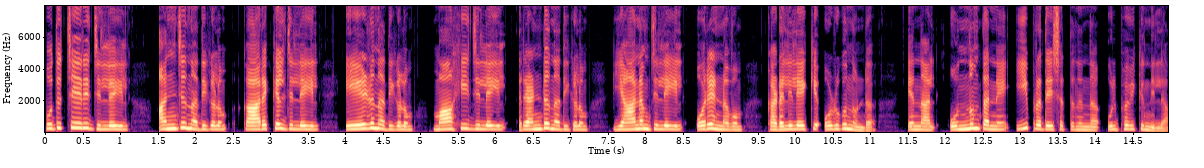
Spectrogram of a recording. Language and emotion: Malayalam, neutral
